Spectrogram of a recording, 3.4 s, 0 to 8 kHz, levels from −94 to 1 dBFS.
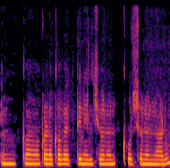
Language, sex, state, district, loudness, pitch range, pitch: Telugu, female, Telangana, Karimnagar, -21 LUFS, 215-225 Hz, 220 Hz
